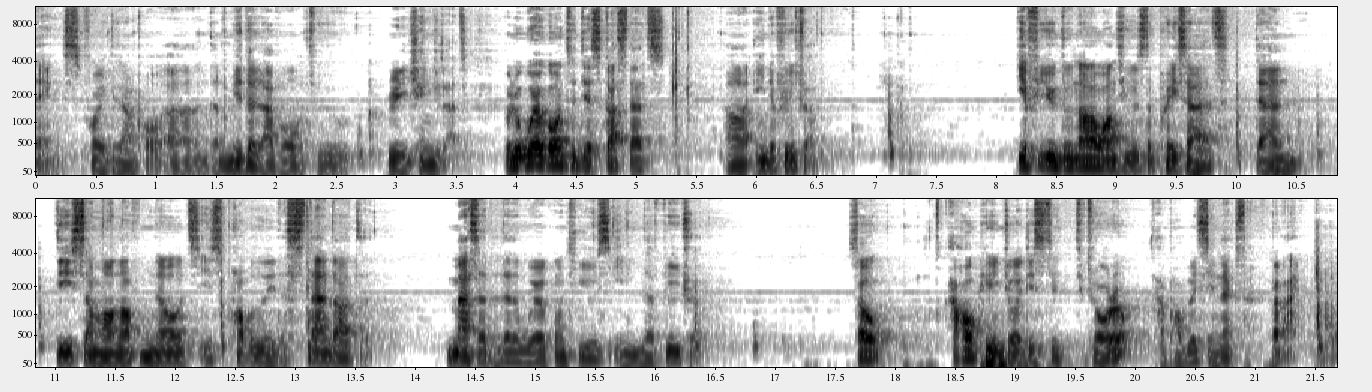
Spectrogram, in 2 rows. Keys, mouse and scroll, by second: 5.4 x, 5.8-10.4 middle drag, 11.5 click, 14.8-15.9 drag, 18.2-21.3 middle drag.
